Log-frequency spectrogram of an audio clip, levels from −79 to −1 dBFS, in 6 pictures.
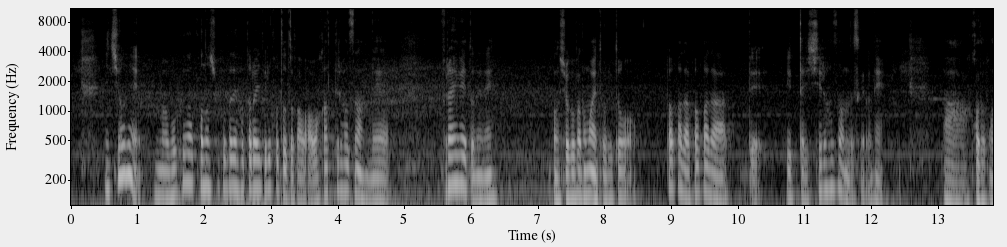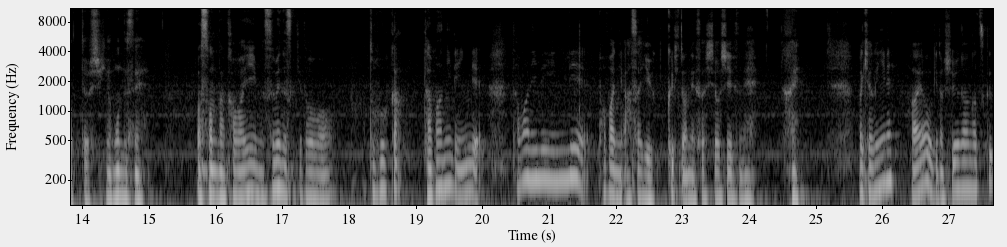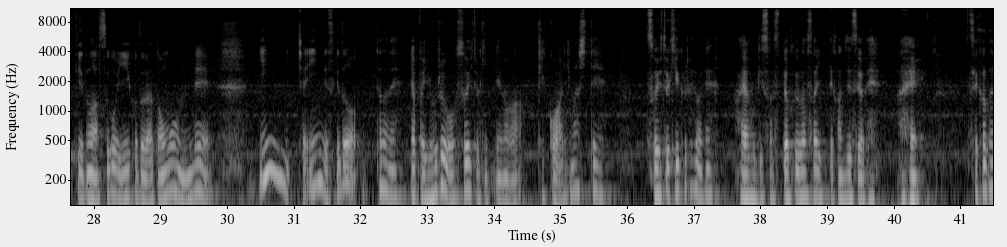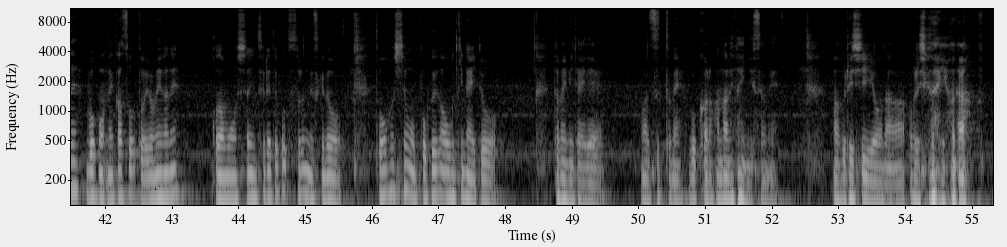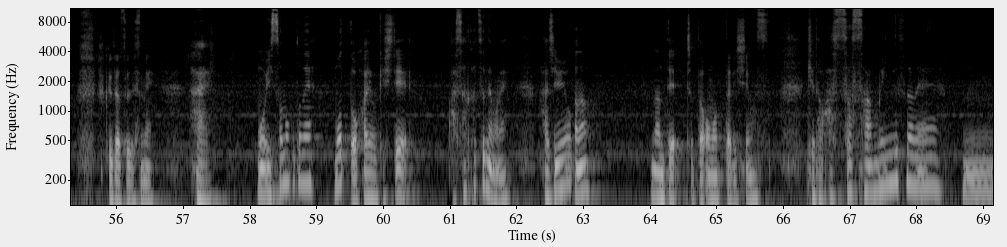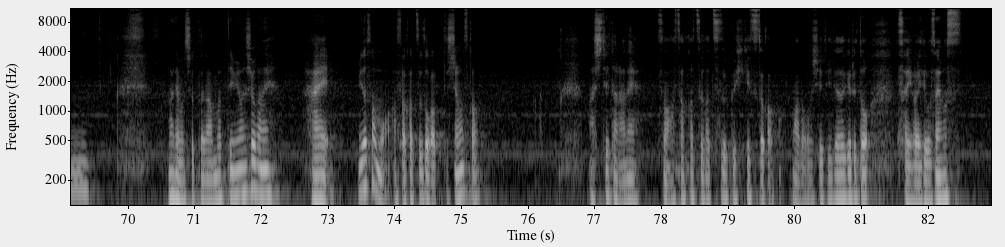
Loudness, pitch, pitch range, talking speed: -35 LUFS, 115 Hz, 105-130 Hz, 340 characters per minute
